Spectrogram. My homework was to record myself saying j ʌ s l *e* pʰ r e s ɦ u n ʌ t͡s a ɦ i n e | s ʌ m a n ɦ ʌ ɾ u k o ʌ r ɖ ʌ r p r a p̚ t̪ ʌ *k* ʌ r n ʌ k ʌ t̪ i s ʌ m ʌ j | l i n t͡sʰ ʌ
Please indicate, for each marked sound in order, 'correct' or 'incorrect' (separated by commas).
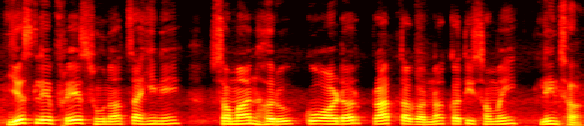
correct, incorrect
